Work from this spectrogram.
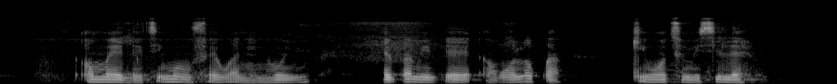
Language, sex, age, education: Yoruba, male, 15-29, tertiary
